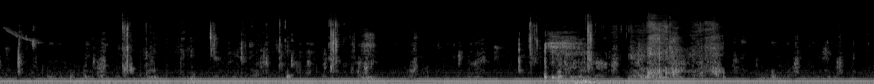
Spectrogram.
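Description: Close-up eating sounds: wet chewing, lip smacks and mouth clicks of someone eating spicy curry and rice by hand, with a longer hissing sound about five and a half seconds in. A steady low electrical hum sits underneath.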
